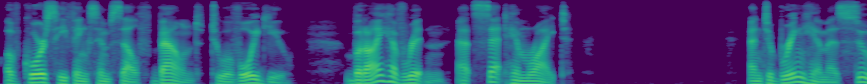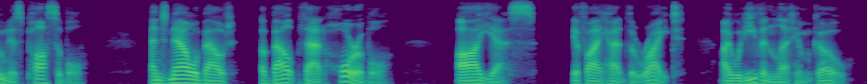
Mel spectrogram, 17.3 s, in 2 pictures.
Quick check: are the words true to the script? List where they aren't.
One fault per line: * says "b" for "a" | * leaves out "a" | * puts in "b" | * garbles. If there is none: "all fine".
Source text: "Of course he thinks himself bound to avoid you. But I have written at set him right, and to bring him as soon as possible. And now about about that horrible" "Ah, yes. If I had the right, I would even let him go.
all fine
